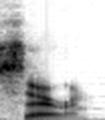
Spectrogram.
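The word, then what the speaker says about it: Cerra: don't know how to I spell it for you c e r r a an her name is sarin all right gotta well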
